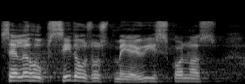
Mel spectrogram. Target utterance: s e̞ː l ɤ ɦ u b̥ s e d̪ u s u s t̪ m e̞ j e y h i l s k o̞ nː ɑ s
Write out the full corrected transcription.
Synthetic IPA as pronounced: s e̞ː l ɤ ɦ u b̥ s i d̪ u s u s t̪ m e̞ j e y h i s k o̞ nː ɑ s

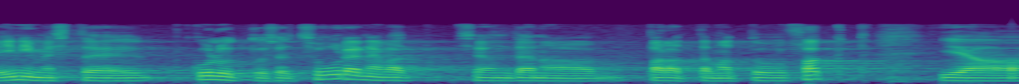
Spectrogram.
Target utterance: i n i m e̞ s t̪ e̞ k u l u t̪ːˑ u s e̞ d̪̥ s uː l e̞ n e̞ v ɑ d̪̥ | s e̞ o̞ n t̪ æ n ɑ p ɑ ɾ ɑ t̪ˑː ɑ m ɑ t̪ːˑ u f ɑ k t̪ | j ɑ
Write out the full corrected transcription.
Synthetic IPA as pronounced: i n i m e̞ s t̪ e̞ k u l u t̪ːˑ u s e̞ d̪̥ s uː ɾ e̞ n e̞ v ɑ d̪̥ | s e̞ o̞ n t̪ æ n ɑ p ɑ ɾ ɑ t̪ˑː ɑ m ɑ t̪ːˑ u f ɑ k t̪ | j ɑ

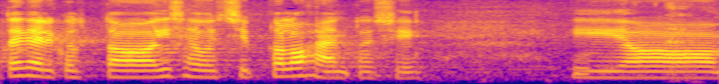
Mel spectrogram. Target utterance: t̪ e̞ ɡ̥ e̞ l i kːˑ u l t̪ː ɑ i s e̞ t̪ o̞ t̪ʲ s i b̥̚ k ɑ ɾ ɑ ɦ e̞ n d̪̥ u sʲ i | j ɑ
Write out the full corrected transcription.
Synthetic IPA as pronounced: t̪ e̞ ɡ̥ e̞ l i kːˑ u l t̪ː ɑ i s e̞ o̞ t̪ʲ s i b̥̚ k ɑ l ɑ ɦ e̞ n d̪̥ u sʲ i | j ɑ

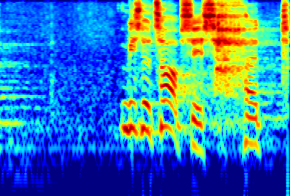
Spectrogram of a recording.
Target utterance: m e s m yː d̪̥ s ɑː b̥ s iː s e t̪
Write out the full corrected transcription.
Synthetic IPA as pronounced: m i s n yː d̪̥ s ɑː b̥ s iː s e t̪

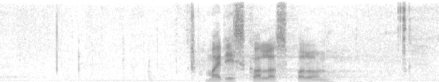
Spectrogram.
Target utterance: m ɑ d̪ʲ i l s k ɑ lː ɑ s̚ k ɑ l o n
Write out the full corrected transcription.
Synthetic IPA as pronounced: m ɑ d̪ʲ i s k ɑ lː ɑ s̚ p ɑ l u n

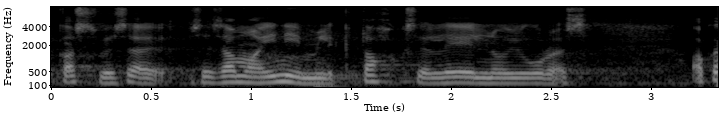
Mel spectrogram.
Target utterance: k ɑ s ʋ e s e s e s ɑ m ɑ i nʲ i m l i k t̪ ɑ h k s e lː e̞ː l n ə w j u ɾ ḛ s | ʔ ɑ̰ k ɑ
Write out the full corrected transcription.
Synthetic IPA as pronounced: k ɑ s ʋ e s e s e s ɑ m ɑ i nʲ i m l i k t̪ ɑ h k s e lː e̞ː l n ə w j uː ɾ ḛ s | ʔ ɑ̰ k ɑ

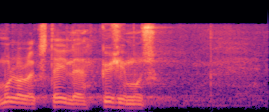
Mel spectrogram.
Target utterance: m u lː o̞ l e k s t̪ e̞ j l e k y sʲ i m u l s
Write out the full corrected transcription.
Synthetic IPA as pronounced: m u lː o̞ l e k s t̪ e̞ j l e k y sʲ i m u s

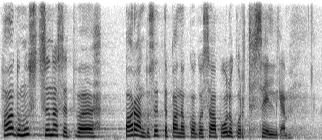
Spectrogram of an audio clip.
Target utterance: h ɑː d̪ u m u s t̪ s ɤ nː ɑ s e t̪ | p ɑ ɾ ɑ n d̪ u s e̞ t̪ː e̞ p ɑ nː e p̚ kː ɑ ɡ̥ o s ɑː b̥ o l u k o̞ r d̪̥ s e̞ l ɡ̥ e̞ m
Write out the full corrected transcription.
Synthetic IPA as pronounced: h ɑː d̪ u m u s t̪ s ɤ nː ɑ s e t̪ | p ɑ ɾ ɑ n d̪ u s e̞ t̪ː e̞ p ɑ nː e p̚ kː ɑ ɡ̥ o s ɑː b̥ o l u k o̞ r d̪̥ s e̞ l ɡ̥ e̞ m

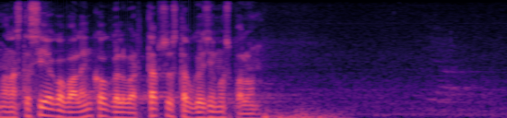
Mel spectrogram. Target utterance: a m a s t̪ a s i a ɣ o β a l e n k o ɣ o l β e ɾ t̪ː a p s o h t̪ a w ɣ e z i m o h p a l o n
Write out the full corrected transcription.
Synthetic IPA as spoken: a n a s t̪ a s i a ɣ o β a l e ŋ k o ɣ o l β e ɾ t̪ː a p s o s t̪ a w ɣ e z i m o s p a l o n

